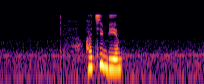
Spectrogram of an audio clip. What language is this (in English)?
Russian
